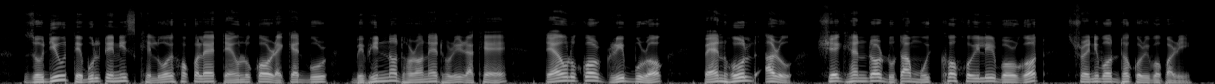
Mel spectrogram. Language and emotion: Assamese, neutral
